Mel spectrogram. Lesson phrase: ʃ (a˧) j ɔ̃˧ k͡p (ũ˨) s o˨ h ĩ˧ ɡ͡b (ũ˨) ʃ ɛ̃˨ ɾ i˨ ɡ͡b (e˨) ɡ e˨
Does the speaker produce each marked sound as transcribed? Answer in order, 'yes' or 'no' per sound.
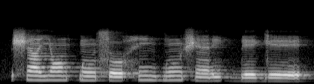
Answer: no, yes, no, yes

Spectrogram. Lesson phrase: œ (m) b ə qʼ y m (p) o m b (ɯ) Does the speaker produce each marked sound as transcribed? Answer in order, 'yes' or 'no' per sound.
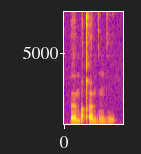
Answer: yes, no, no

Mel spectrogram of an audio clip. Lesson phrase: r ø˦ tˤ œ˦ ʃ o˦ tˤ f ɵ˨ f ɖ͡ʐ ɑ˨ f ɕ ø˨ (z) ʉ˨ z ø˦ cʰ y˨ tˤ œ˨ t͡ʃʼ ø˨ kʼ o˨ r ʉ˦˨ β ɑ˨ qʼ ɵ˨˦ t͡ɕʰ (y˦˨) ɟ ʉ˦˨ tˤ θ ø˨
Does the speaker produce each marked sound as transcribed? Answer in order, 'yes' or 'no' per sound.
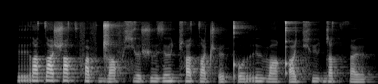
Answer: no, no

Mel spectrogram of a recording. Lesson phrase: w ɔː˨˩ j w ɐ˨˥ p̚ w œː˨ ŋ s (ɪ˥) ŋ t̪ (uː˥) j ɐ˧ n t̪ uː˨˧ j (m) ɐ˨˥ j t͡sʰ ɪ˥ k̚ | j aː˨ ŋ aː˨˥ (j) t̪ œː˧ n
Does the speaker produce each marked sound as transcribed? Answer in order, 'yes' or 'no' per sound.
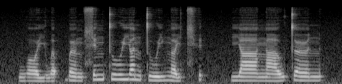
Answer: yes, yes, no, no

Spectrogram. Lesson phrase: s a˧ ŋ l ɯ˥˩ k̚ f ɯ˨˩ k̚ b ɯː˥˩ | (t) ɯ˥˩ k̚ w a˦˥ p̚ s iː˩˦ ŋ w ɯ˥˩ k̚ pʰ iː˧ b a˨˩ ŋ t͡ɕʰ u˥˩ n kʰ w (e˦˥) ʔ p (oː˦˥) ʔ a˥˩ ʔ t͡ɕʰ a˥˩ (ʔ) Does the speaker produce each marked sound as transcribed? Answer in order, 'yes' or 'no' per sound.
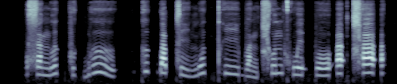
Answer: no, yes, yes, yes

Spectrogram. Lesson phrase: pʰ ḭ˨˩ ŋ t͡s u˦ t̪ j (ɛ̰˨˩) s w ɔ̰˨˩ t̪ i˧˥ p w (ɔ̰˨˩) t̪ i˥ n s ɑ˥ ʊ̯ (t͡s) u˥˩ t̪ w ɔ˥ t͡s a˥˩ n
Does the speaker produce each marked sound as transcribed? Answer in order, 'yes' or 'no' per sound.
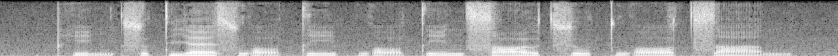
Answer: no, yes, yes

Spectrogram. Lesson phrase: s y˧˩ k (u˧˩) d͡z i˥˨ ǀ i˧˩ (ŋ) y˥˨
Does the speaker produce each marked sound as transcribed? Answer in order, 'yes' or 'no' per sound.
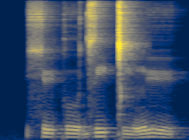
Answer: yes, yes

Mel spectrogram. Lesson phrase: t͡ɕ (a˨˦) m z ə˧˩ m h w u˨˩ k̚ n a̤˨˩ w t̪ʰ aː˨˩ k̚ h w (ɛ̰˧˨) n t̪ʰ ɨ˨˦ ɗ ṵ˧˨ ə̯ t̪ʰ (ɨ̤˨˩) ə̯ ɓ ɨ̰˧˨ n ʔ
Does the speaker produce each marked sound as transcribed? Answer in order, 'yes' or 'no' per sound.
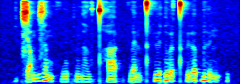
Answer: no, yes, no

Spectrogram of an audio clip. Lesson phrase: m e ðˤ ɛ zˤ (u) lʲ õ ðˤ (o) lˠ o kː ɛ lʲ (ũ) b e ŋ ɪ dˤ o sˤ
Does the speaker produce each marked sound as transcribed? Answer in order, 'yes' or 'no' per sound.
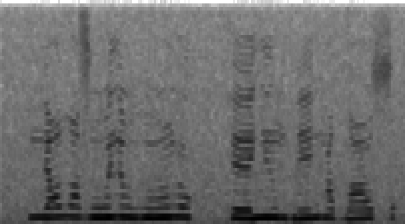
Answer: no, no, no

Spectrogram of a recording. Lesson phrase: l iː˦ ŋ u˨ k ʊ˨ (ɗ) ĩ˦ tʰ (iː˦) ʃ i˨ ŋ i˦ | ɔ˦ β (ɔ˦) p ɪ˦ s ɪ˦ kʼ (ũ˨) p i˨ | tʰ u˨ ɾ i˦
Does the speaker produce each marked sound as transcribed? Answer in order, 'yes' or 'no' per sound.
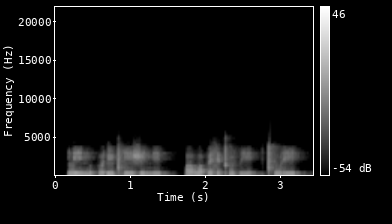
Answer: yes, yes, yes, yes

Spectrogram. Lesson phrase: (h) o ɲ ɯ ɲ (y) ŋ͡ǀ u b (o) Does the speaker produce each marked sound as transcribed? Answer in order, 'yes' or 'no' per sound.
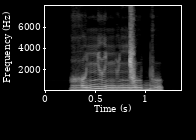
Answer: no, yes, no

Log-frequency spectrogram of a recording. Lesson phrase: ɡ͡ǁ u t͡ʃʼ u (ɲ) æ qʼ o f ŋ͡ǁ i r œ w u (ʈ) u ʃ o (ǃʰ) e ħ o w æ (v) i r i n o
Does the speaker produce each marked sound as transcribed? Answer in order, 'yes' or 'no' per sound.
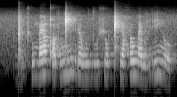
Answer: no, no, no, no

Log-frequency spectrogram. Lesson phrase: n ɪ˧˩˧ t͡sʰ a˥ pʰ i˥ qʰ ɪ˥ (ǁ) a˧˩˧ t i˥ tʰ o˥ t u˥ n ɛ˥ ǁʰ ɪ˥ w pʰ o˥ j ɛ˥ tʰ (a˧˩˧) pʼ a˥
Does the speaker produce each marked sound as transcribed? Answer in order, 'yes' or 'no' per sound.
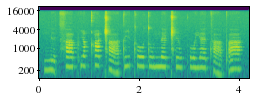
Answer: yes, yes

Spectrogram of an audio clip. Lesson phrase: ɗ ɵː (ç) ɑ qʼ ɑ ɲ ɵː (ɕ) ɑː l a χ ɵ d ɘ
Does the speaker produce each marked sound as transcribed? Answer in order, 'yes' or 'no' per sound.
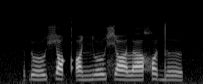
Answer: yes, yes

